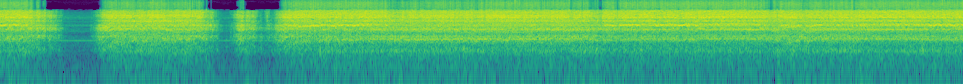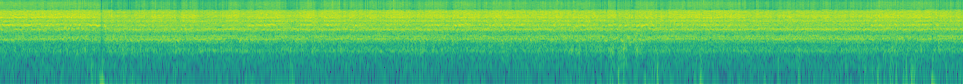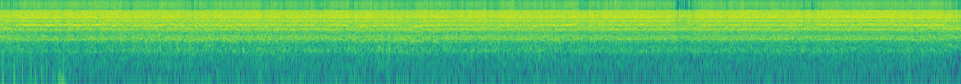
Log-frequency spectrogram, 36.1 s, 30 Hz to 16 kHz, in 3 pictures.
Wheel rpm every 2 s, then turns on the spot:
110, 90, 210, 220, 220, 230, 220, 230, 230, 230, 240, 230, 220, 230, 230, 230, 230, 220.
none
